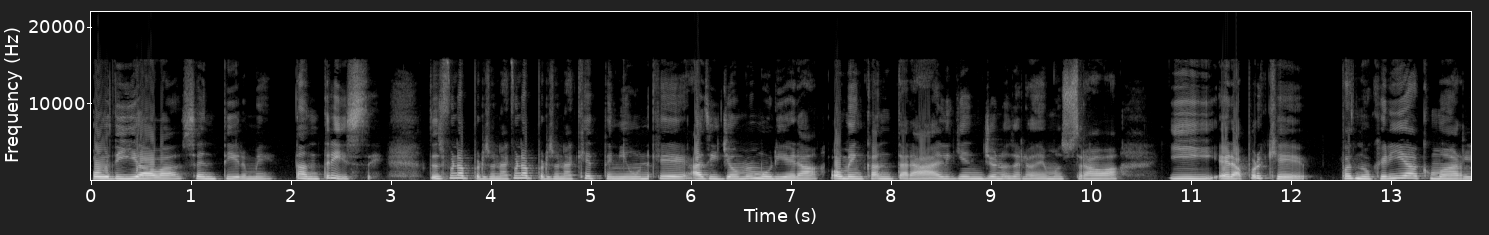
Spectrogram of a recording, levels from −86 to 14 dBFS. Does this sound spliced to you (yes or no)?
yes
